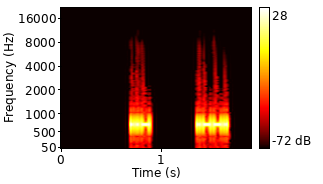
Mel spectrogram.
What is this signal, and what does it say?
Morse code, heard as a keyed tone, about 44 wpm, spaced as for 15 wpm, 700 Hz. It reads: UP
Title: 6x Character Spacing - Top 300 Words - 45wpm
